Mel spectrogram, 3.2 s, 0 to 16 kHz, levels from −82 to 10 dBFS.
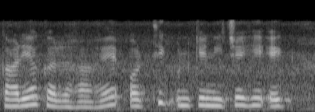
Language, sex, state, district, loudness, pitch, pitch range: Hindi, female, Arunachal Pradesh, Lower Dibang Valley, -17 LUFS, 225 Hz, 210-240 Hz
